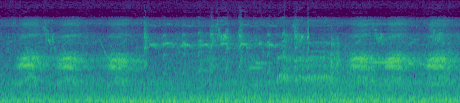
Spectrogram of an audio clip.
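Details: Indian crow repeating harsh caws in two bursts of three, each note roughly half a second apart, with scattered small-bird chirps in between.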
